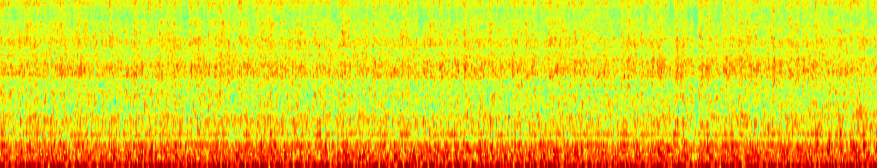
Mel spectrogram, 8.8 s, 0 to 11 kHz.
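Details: Turbo LS V8 Miata after exhaust heat wrapping and V-band joint realignment, not run too hot: deep steady V8 rumble with even firing, no ticks, puffs or hiss from the exhaust joints; running normally and healthy.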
